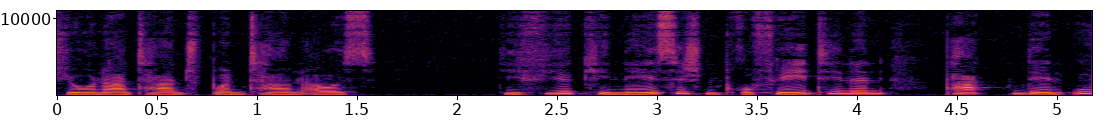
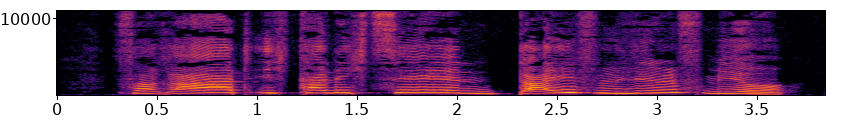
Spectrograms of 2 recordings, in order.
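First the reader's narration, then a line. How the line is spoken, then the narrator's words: Irritated shouting. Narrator (German): schrie der gereizte Gebundene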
